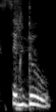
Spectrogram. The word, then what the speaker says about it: Sidhu: It's like Sidhu, like a duh.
